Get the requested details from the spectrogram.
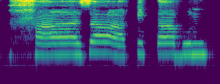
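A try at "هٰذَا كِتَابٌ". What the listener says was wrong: কিতাতে একটু, তাতে, হ্যাঁ, তাতে একটু মাদ হবে। হ্যাঁ, তাবুন।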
